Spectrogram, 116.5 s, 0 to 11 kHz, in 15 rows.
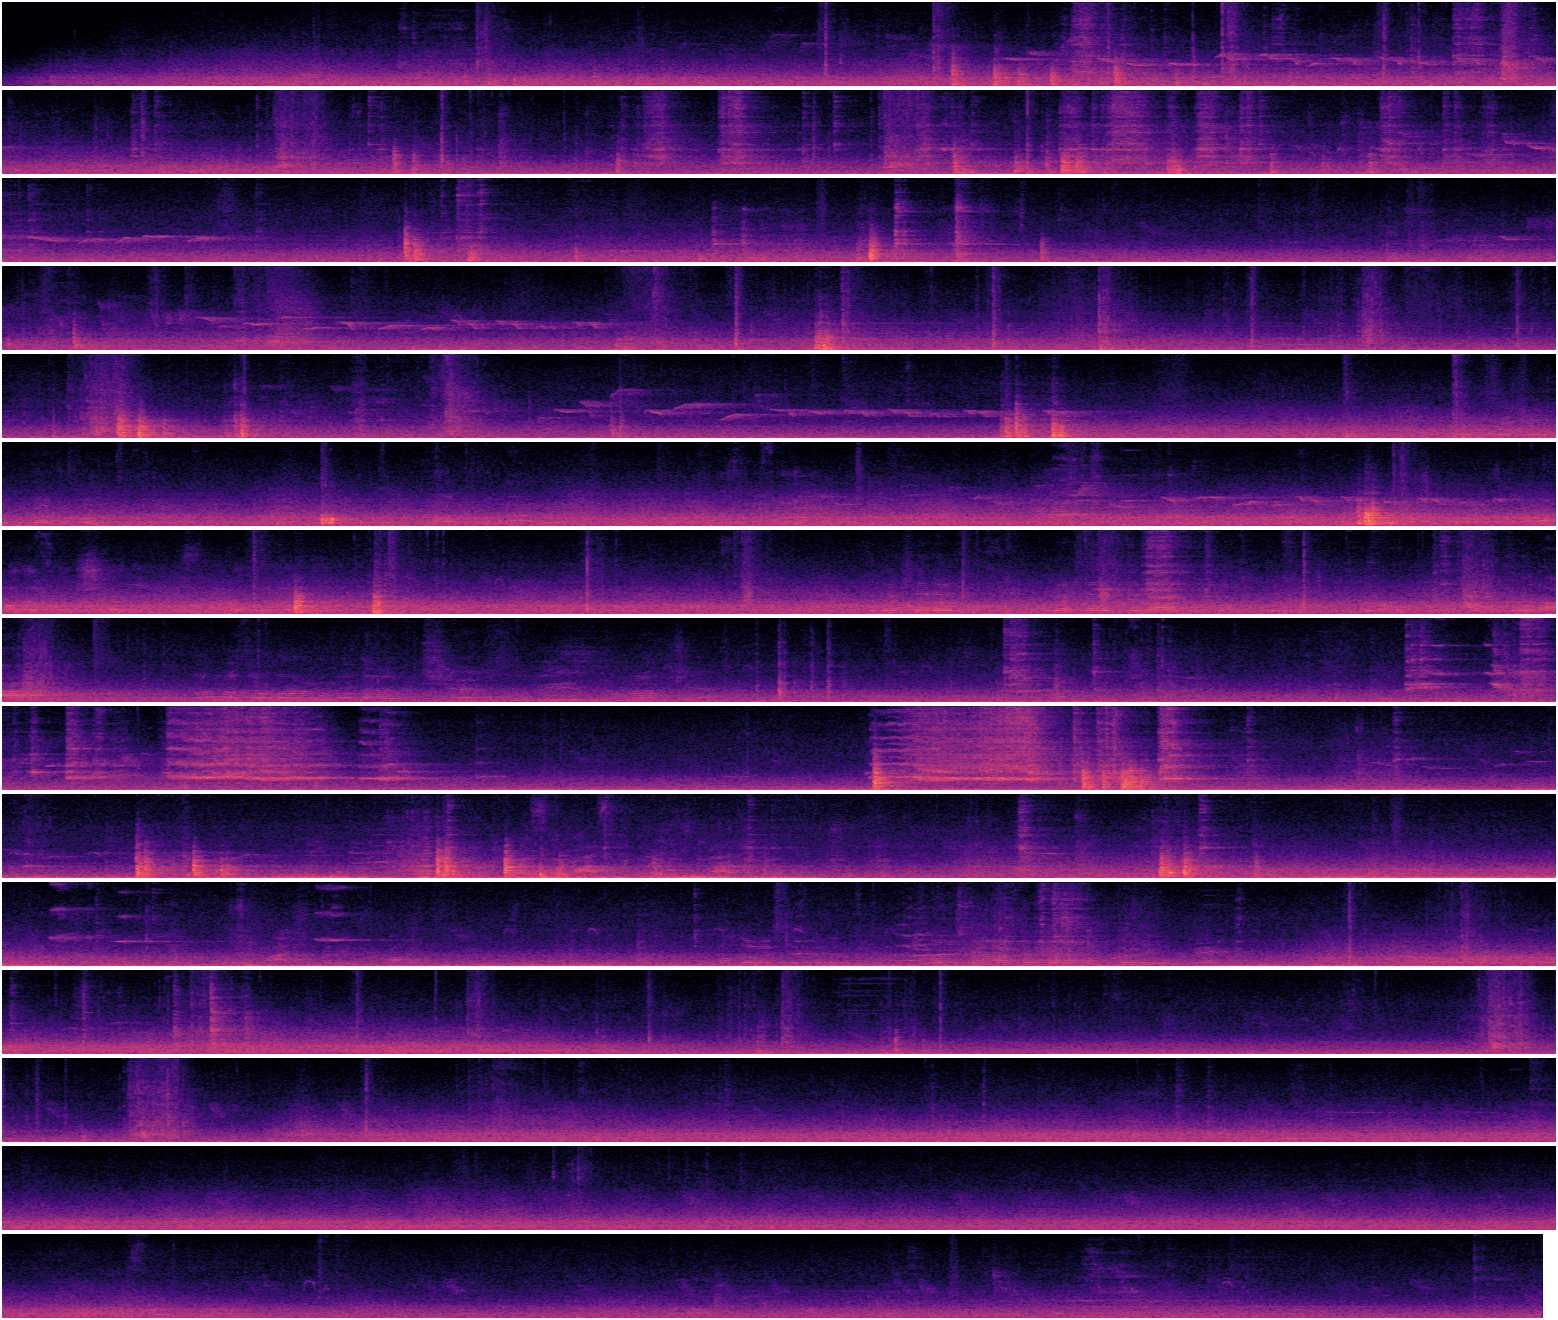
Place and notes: lisbon, goethe institut - garden, construction work
recorded in the garden of goethe institut, workers fixing a roof. various sounds of construction works in this part of the city
Lisbon, Portugal, 30 June 2010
